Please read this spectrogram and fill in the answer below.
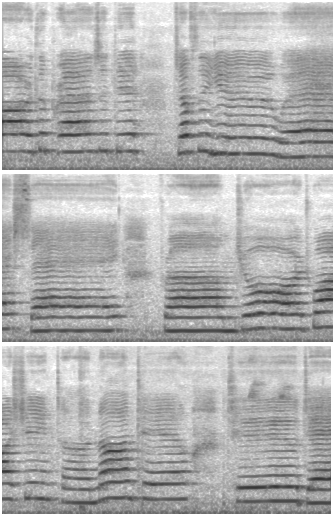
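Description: A young girl singing alone without accompaniment: a melody of held notes in several short phrases, with brief breaks between them.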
